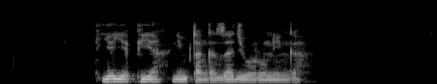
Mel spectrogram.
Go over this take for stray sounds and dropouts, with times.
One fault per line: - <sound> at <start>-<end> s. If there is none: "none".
none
